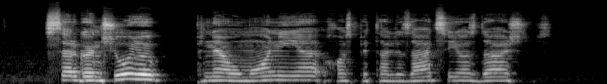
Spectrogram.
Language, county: Lithuanian, Tauragė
